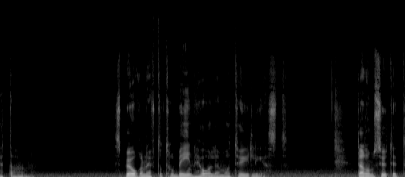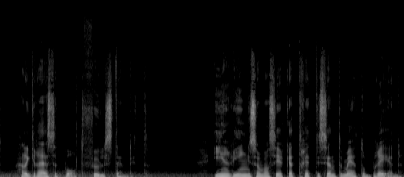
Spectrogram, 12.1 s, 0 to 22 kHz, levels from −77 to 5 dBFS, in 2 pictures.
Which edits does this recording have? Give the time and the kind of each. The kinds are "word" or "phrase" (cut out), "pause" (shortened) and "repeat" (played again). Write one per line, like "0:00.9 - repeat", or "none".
0:07.0 - word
